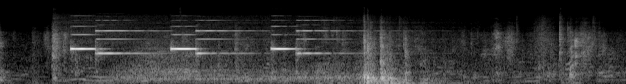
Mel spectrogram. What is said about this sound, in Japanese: 左右両側の扉が開きますご利用になられます施設側のドアよりお降りください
